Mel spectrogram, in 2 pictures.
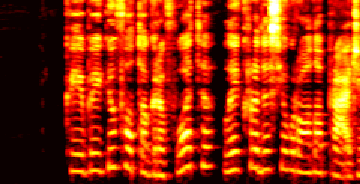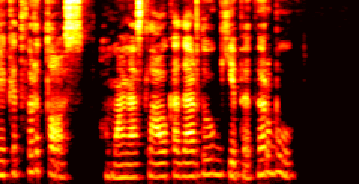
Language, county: Lithuanian, Kaunas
